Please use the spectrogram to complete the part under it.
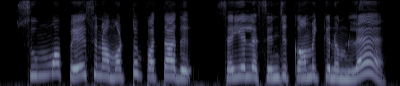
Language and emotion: Tamil, angry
